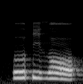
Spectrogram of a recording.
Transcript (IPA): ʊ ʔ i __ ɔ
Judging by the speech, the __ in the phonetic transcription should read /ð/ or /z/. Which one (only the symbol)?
ð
